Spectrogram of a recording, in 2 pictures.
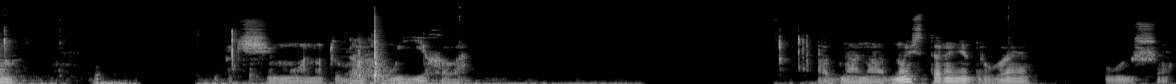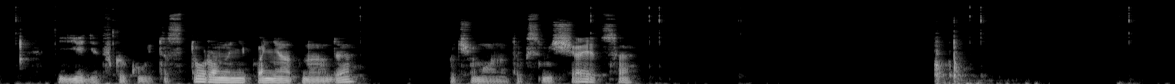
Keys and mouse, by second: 0.0 KP_Divide, 0.6-2.0 middle drag, 2.4 KP_1, 4.7-7.7 drag, 8.0 ctrl+z, 10.1-11.9 drag, 12.3-12.9 middle drag, 15.3-17.7 drag, 18.2-19.1 drag, 19.8 middle click, 21.6-23.1 drag.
